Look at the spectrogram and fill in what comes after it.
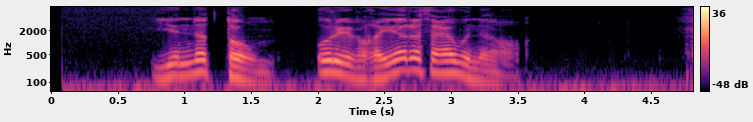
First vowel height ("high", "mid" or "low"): mid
